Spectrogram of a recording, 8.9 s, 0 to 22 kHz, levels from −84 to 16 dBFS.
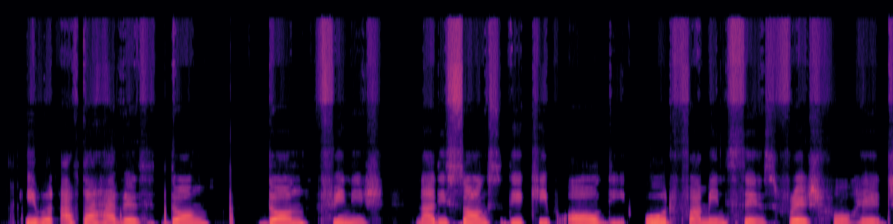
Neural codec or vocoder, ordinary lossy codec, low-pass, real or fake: none; none; none; real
